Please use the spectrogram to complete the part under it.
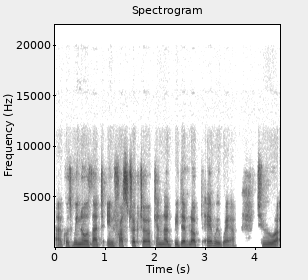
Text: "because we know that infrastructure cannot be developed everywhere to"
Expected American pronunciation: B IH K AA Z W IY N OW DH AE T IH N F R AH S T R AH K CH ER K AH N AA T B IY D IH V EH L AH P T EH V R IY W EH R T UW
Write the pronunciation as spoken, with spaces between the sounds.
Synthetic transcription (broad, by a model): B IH K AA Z W IY N OW DH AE T IH N F R AH S T R AH K CH ER K AH N AA T B IY D IH V EH L AH P T EH V R IY W EH R T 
